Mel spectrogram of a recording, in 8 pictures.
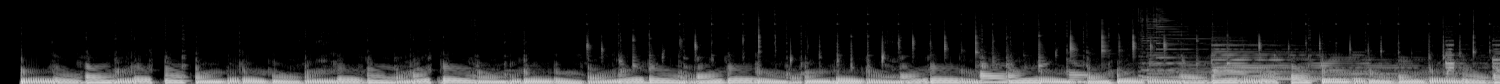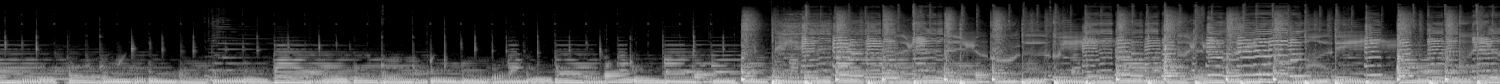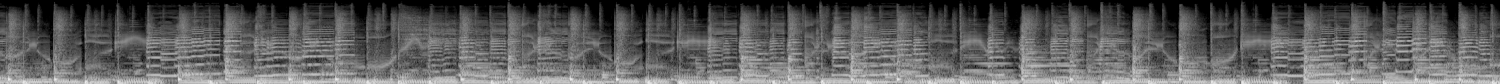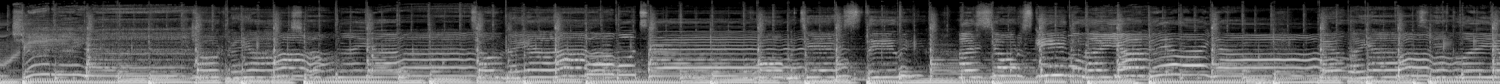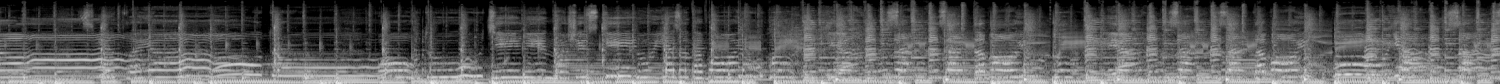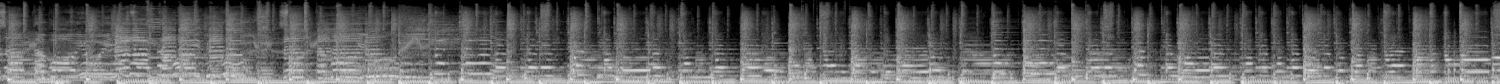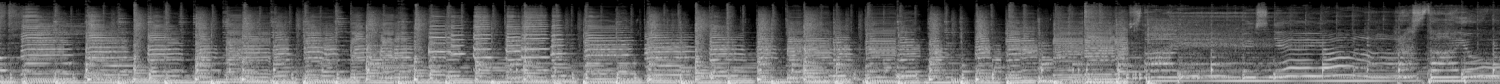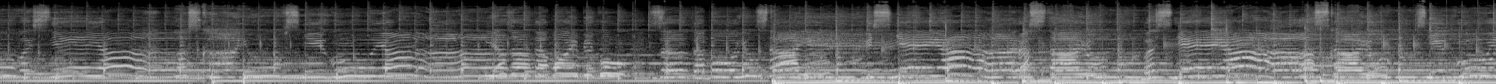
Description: Style: Folk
